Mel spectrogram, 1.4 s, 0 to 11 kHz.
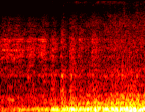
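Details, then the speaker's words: Volvo grapple truck diesel cold start after block heating, air pressure at 0: short, quiet crank catches about halfway through, then a deep, steady rumble builds evenly; normal cold start. "Well, let's see if the Volvo will start up. That's of course a big part of today's plans. So I'm doing a little block heating."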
